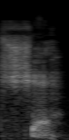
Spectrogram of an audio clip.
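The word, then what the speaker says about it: še: Now, the word for barley in Sumerian is pronounced like sheh.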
